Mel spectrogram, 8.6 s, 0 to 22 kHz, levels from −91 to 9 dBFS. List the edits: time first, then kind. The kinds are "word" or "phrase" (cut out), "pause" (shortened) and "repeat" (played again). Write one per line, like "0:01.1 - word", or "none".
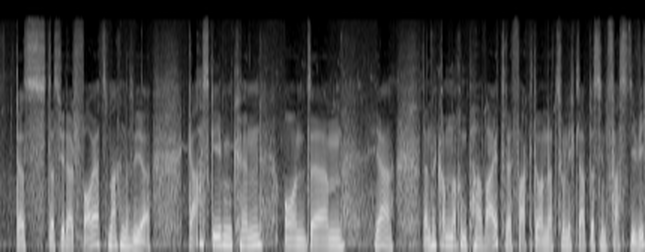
0:01.0 - word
